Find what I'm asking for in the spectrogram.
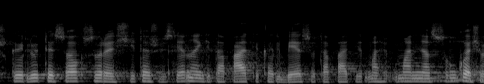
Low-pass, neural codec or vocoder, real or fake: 7.2 kHz; none; real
